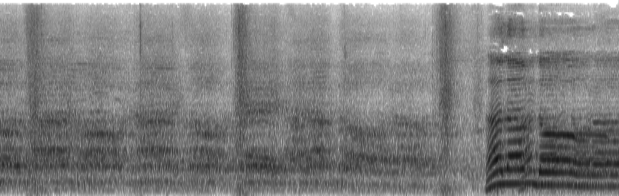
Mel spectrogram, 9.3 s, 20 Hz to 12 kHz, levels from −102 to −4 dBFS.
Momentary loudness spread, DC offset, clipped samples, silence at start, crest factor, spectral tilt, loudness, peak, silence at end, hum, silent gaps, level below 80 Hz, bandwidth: 14 LU; under 0.1%; under 0.1%; 0 s; 20 dB; -3 dB/octave; -21 LUFS; -2 dBFS; 0 s; none; none; -62 dBFS; 11.5 kHz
